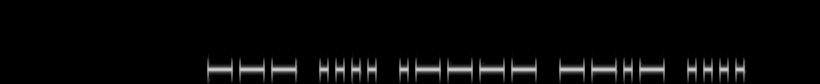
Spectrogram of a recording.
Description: Morse code, heard as a keyed tone, about 15 wpm, 700 Hz. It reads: OH1QH
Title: DXCC-100 Call Signs - 5 Characters - Repeated 3x - 15wpm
